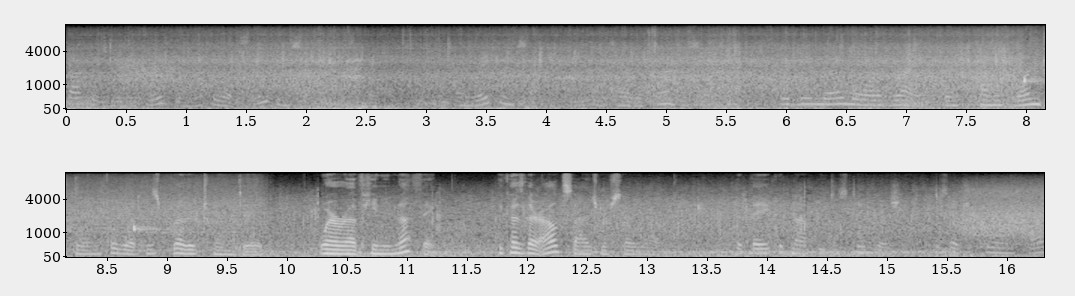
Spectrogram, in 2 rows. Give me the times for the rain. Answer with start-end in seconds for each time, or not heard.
0.0-16.2.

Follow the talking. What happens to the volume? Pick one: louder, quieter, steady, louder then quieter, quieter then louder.
louder then quieter.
